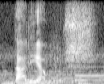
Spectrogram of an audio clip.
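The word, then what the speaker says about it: Dariamuš: Em acádio, Dário se pronunciava Dariamush.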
